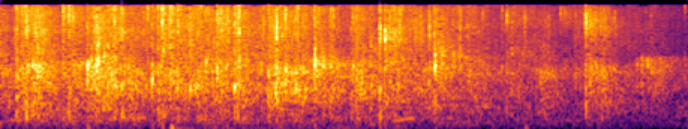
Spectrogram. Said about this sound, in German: Ein Applaus.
